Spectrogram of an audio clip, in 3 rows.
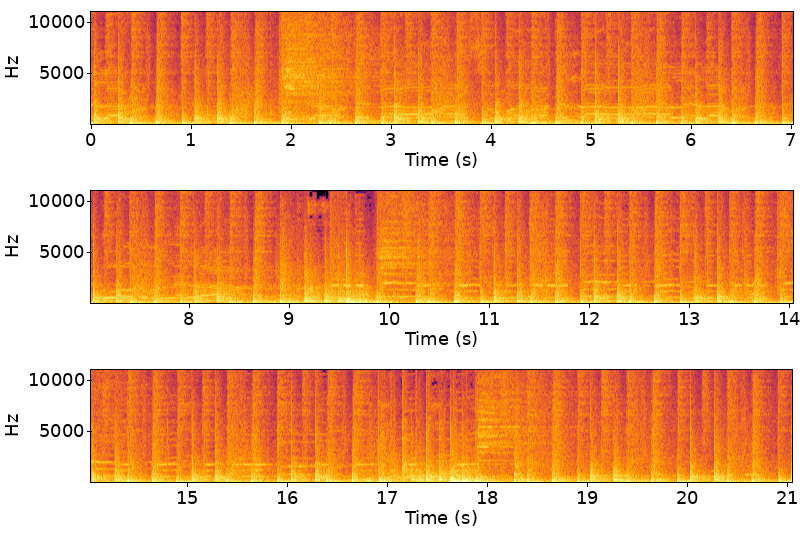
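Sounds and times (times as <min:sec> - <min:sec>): acoustic drum kit groove: 0:00.0 - 0:21.0
backing track music: 0:00.0 - 0:21.0.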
